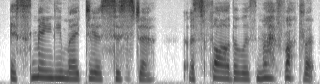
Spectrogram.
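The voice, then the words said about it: Put-on British accent, theatrical. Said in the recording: “I did it in a British accent, because what else would you do Greek tragedy in but a British accent?”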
